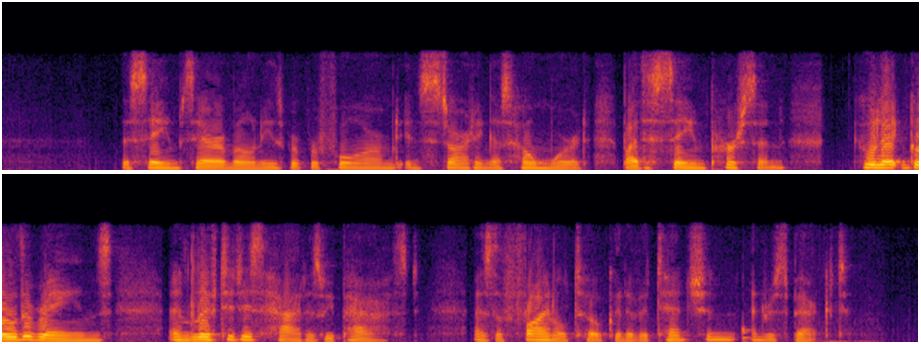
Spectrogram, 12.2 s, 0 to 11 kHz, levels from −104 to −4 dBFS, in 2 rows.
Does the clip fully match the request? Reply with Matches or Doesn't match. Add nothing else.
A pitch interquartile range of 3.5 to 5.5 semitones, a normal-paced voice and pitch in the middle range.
Doesn't match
